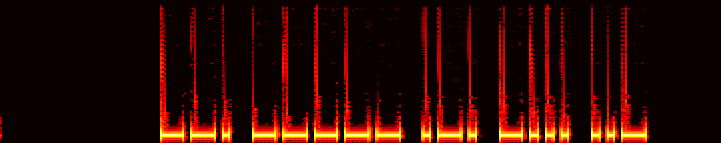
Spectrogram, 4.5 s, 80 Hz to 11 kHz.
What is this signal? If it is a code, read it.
Morse code, heard as a keyed tone, about 25 wpm, 700 Hz. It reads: G0RBU
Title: DXCC-100 Call Signs - 5 Characters - Repeated 3x - 25wpm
